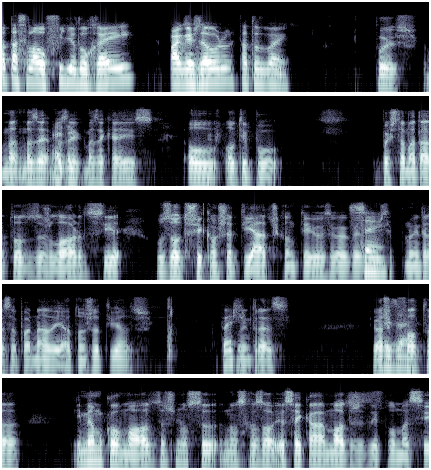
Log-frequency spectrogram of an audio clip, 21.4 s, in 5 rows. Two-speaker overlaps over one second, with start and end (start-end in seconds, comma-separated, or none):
none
